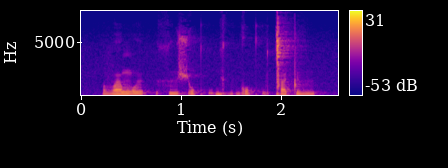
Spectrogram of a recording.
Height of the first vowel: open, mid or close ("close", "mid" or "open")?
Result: open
